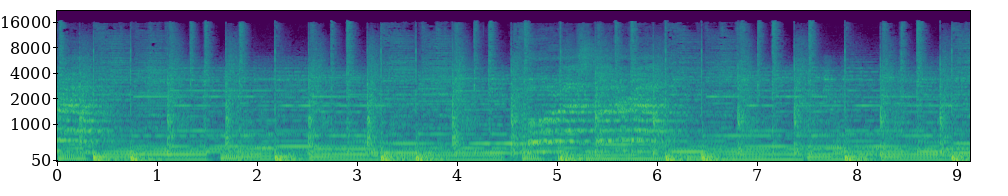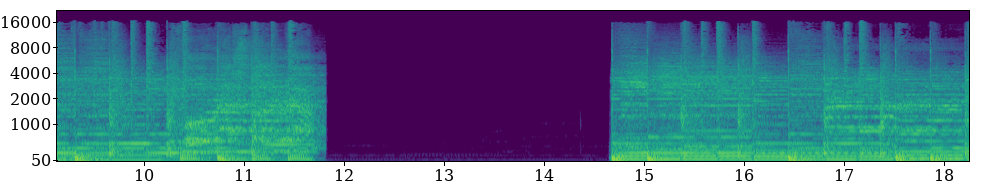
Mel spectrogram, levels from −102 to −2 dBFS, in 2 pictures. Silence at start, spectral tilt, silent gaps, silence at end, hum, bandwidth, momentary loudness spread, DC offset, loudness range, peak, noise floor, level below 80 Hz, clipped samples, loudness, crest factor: 0 s; -5 dB/octave; none; 0 s; none; 17 kHz; 4 LU; under 0.1%; 5 LU; -12 dBFS; under -90 dBFS; -34 dBFS; under 0.1%; -27 LUFS; 14 dB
